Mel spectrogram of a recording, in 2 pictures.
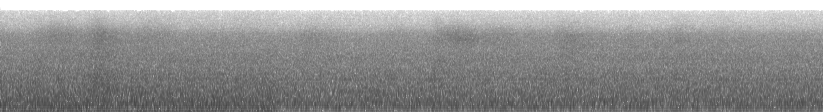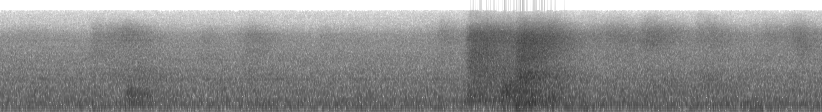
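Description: Steady hiss of room noise with a faint, steady hum under it. A short rushing swell of noise comes about seven seconds in, and a louder one lasting about a second near ten seconds in.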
